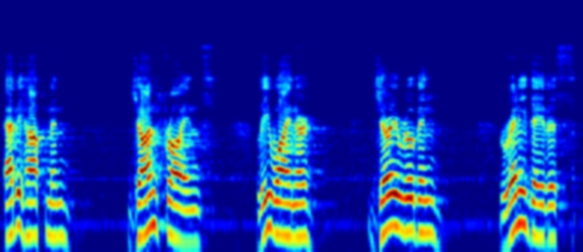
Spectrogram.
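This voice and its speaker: A man narrates a historical documentary with deliberate, emphatic delivery. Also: a little high, bright, forceful tone. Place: large auditorium. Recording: long hall reverb.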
